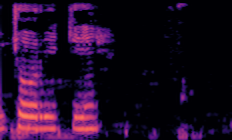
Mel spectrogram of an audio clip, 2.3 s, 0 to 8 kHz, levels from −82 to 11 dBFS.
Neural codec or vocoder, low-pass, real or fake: none; 7.2 kHz; real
